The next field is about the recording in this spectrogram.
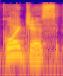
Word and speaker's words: gorgeous: La pronunciación fonética sería G-L-O-R-I-A-S, con la pronunciación correcta de la letra R, glorious. La segunda palabra es gorgeous. Gorgeous significa espléndido o espléndida. La pronunciación fonética sería G-O-R-G-I-A-S. Gorgeous.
